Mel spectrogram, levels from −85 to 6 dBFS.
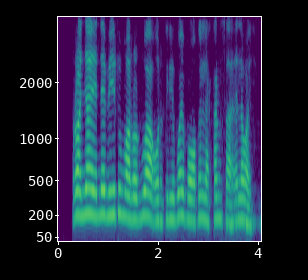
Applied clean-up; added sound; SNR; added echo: neural mask model DeepFilterNet 3.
